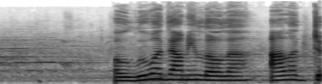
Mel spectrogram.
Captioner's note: none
